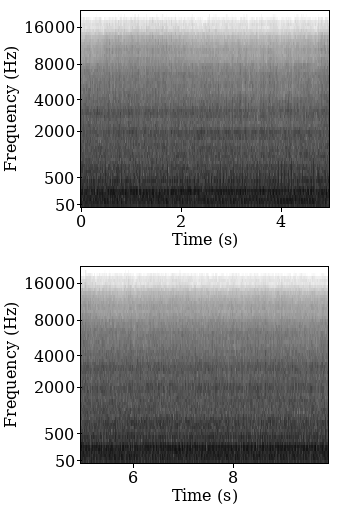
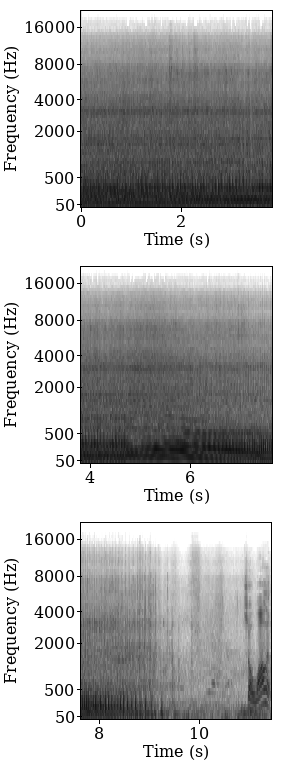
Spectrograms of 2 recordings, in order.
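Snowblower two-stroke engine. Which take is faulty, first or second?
second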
